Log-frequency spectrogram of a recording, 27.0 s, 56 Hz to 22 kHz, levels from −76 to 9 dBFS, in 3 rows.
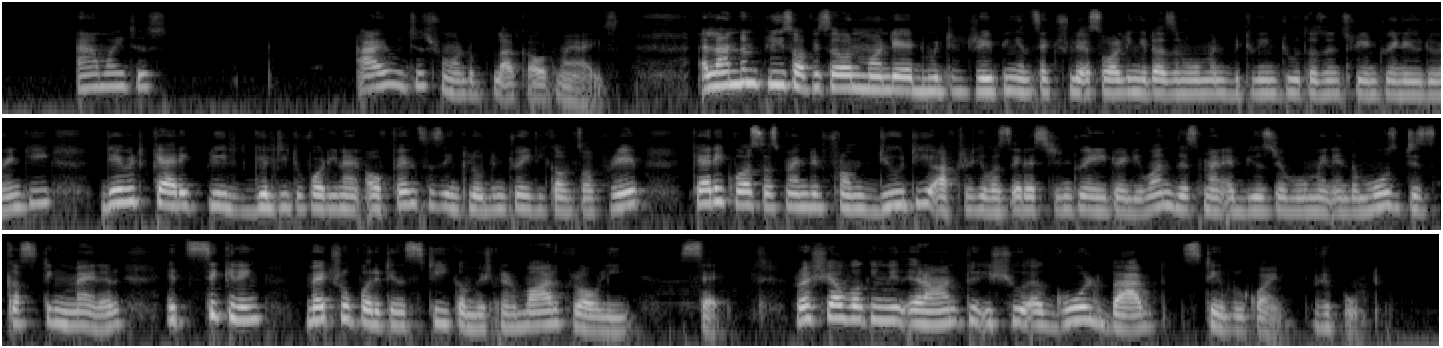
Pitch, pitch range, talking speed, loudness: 185 Hz, 170-220 Hz, 150 wpm, -23 LUFS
